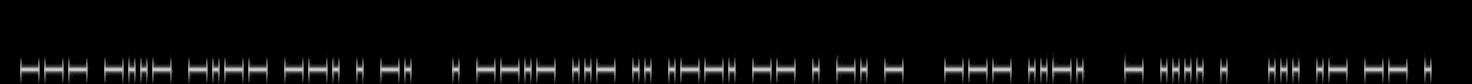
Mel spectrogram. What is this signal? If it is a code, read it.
Morse code, heard as a keyed tone, about 20 wpm, 700 Hz. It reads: OXYGEN EQUIPMENT OF THE SAME
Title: Pangram Challenge v2 - 20wpm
